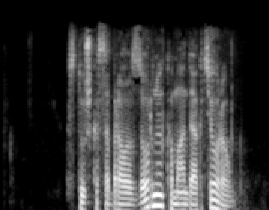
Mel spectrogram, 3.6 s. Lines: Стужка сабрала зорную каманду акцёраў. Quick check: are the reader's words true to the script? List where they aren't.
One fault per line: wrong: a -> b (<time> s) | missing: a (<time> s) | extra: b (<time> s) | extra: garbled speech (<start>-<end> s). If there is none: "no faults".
no faults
